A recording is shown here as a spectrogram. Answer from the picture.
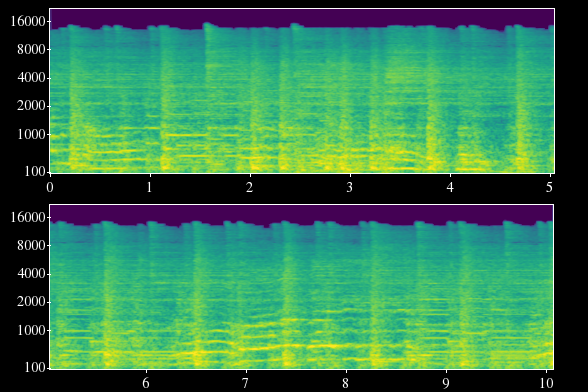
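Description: Live blues band playing: a lead guitar with bent notes over a steady drum-kit beat.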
